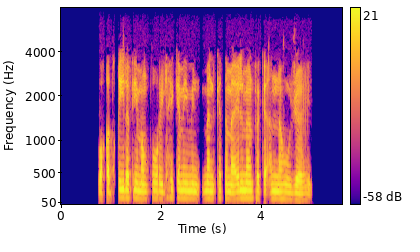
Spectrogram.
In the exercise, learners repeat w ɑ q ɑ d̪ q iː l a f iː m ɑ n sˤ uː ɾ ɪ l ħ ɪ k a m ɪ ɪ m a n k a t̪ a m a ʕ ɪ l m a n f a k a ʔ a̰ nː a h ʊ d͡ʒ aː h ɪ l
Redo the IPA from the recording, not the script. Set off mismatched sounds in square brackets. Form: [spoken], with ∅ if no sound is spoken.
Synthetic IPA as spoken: w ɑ q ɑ d̪ q iː l a f iː m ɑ n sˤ uː ɾ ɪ l ħ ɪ k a m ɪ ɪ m a n k a t̪ a m a ʕ ɪ l m a n f a k a ʔ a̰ nː a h ʊ d͡ʒ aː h ɪ l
